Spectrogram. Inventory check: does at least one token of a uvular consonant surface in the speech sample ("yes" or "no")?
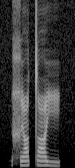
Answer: yes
